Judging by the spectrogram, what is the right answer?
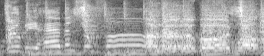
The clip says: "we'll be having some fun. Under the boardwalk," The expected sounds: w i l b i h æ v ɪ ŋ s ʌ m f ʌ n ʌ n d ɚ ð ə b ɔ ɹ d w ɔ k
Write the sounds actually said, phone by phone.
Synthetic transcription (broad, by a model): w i l b i h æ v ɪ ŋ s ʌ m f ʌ ʌ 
